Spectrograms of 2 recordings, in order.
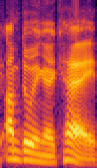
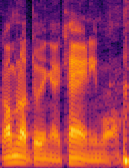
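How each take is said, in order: First: Upbeat, a bit higher and brighter; confident. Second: Quicker, lower and softer; deflated. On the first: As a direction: sound sure things are fine. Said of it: "and I'm like". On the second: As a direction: let the confidence drain away. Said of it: "I'm like". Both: Retold or imitated.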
